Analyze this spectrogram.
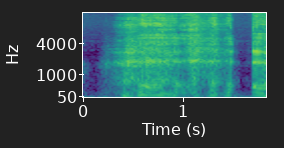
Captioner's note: laughs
